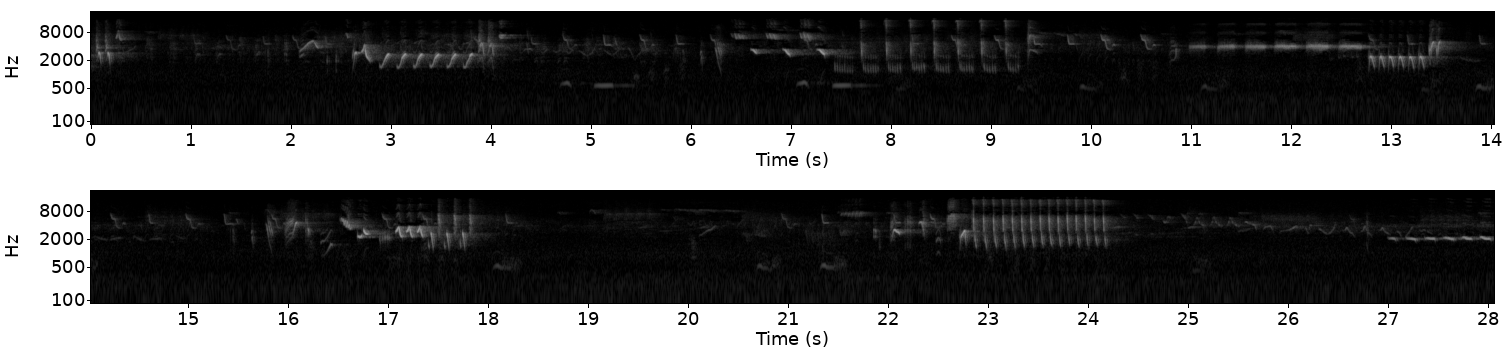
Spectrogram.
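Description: A songbird singing, about seven short phrases of rapid trilled notes, each a second or two long, with pauses of a few seconds between them.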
